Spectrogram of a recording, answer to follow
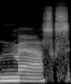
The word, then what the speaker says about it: masque: And then there were early plays called masques, MASQUE, it's spelled like mask, that were form of courtly entertainment that were performed for kings and queens in their court.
